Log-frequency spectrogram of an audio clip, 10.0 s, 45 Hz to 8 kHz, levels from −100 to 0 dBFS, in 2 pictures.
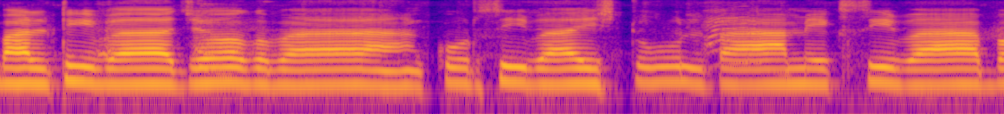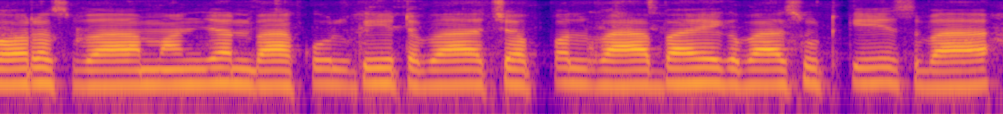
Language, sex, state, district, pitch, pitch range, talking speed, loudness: Bhojpuri, female, Uttar Pradesh, Deoria, 175 Hz, 170-185 Hz, 130 wpm, -20 LUFS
